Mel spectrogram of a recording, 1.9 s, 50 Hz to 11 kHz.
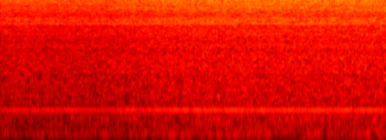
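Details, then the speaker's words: Roland MX-1 at full volume, recorded by an Audio Technica AT2020 USB mic near the monitor: mono channel from an Akai MPC via Komplete Audio 6 gives constant hiss, steady thin tone near 650 Hz and low hum; analog channel badly noisy. "now we're going to get uh a mono channel from the IAI MPC through the complete audio 6 this is very ugly"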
